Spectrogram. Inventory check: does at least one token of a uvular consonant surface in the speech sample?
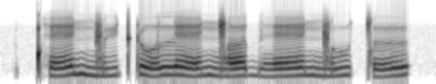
no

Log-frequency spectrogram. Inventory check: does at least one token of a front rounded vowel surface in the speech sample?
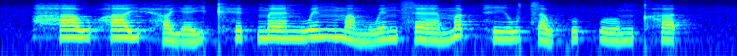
no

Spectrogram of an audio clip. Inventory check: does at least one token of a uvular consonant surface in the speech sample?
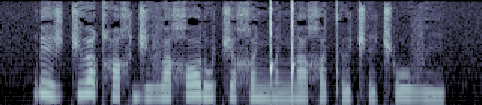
yes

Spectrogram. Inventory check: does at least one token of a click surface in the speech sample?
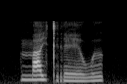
no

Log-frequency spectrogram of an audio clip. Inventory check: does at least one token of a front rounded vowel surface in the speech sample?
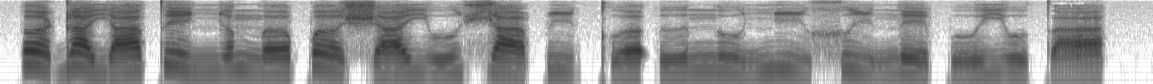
no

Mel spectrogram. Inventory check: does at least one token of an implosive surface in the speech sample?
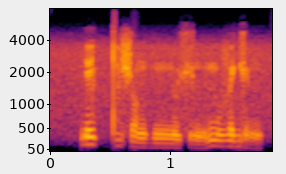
no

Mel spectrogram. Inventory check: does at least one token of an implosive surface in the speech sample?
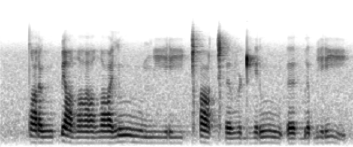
yes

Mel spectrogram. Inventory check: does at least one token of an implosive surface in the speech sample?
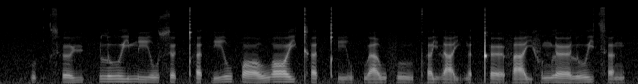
no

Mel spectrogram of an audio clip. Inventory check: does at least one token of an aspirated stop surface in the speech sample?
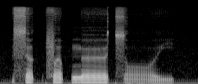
no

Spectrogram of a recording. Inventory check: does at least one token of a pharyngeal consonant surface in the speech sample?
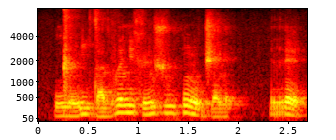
no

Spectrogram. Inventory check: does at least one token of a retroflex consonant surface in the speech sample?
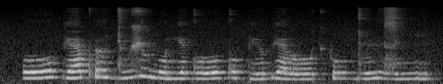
yes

